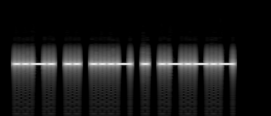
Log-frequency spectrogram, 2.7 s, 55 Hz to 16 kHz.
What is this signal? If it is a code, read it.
Morse code, heard as a keyed tone, about 28 wpm, 700 Hz. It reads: FIVE.
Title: Sentences from Top 400 Words 28wpm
